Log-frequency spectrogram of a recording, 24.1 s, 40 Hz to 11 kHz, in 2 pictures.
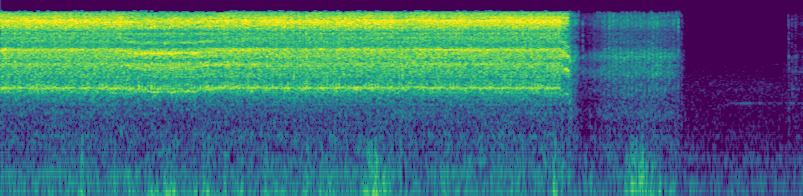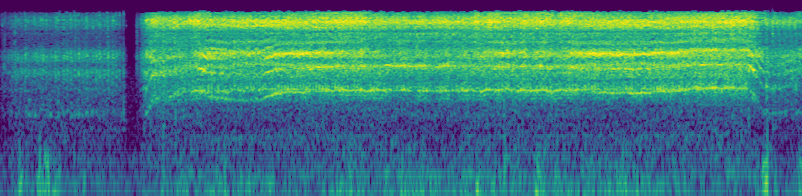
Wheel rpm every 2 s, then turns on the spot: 230, 220, 230, 230, 70, 10, 40, 160, 210, 220, 220, 170.
8-10 12-14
